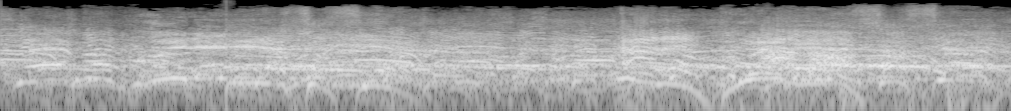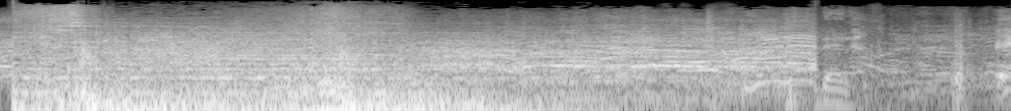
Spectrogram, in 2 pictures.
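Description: A crowd shouts and jeers loudly outdoors.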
